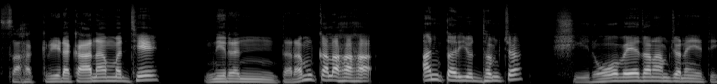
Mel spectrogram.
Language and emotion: Sanskrit, disgusted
